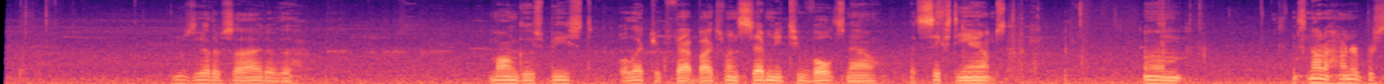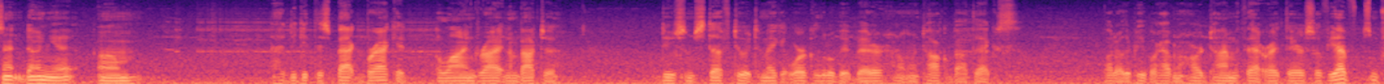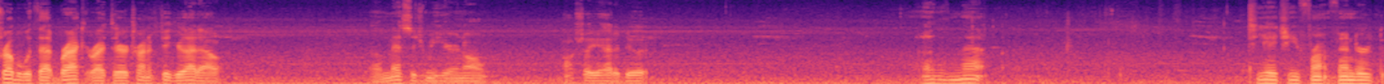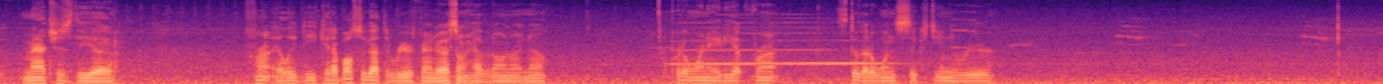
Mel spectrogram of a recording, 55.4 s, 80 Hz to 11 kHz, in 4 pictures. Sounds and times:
Speech: 0:01.7 - 0:03.1, 0:04.9 - 0:10.2, 0:11.4 - 0:11.9, 0:12.9 - 0:15.3, 0:16.6 - 0:19.5, 0:20.4 - 0:24.0, 0:24.9 - 0:29.9, 0:31.4 - 0:32.6, 0:33.3 - 0:34.2, 0:36.8 - 0:37.6, 0:40.2 - 0:42.8, 0:44.0 - 0:47.0, 0:48.1 - 0:49.3, 0:49.9 - 0:51.5.

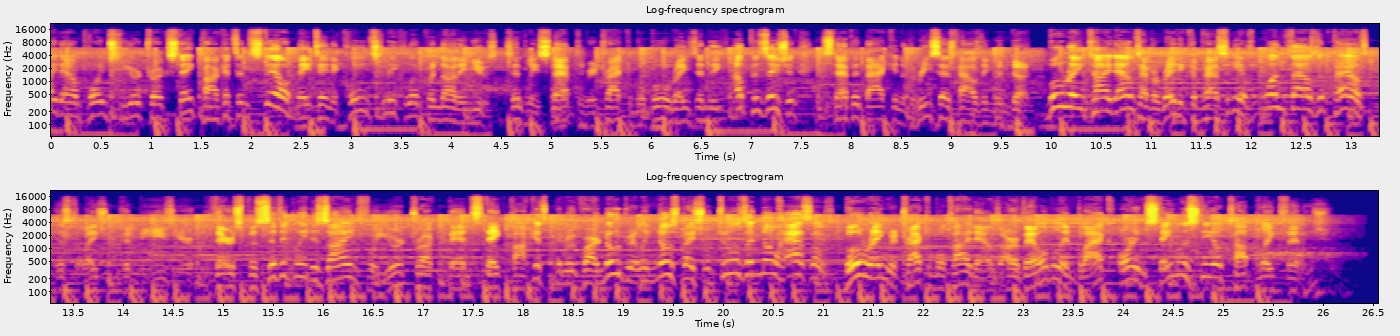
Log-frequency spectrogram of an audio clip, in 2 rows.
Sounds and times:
Speech: 0:00.0 - 0:26.1
Music: 0:00.0 - 0:26.4.

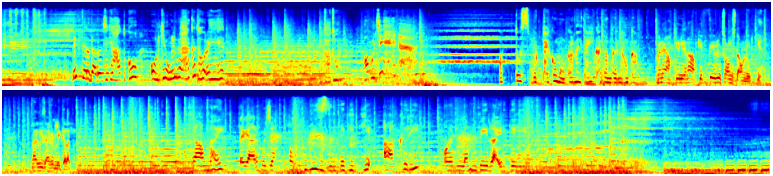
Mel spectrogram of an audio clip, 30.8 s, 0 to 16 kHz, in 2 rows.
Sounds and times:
Scary music: 0:00.4 - 0:30.7.

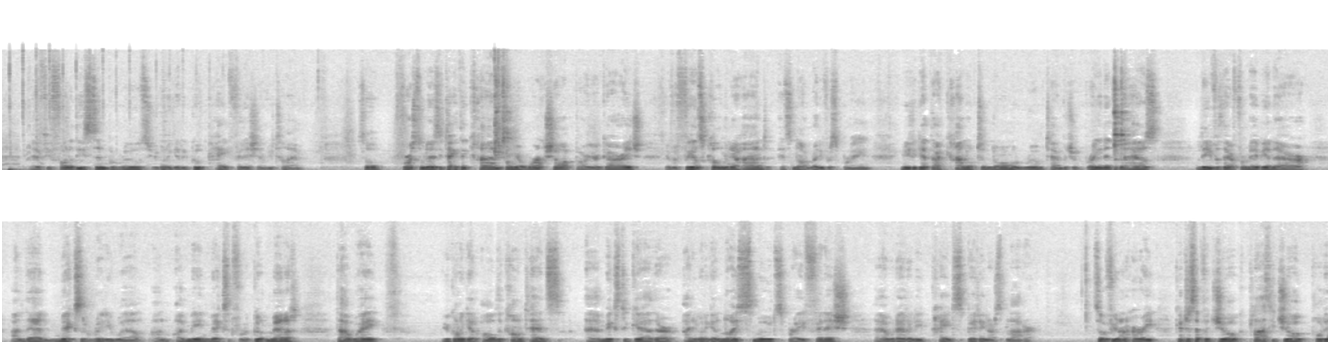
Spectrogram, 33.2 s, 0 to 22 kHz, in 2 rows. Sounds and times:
Speech: 0:00.0 - 0:03.8, 0:04.4 - 0:33.1.

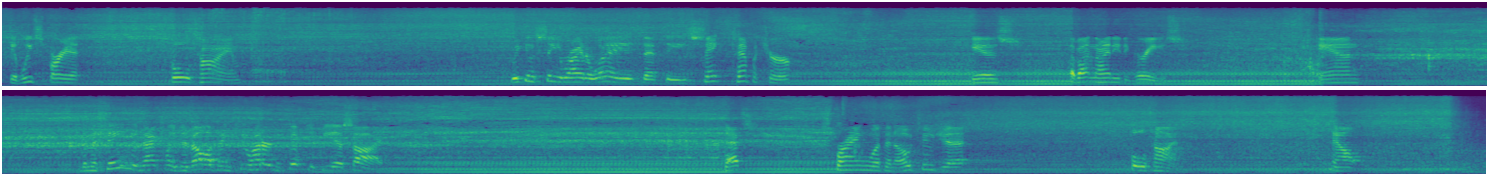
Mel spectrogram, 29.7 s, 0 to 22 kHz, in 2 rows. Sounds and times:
Speech: 0:00.0 - 0:00.8, 0:01.7 - 0:02.5, 0:05.1 - 0:08.0, 0:09.7 - 0:11.8, 0:13.2 - 0:13.6, 0:15.6 - 0:18.7, 0:22.0 - 0:22.4, 0:23.1 - 0:24.6, 0:26.1 - 0:26.7, 0:28.1 - 0:28.5
Pump (liquid): 0:00.0 - 0:29.5.

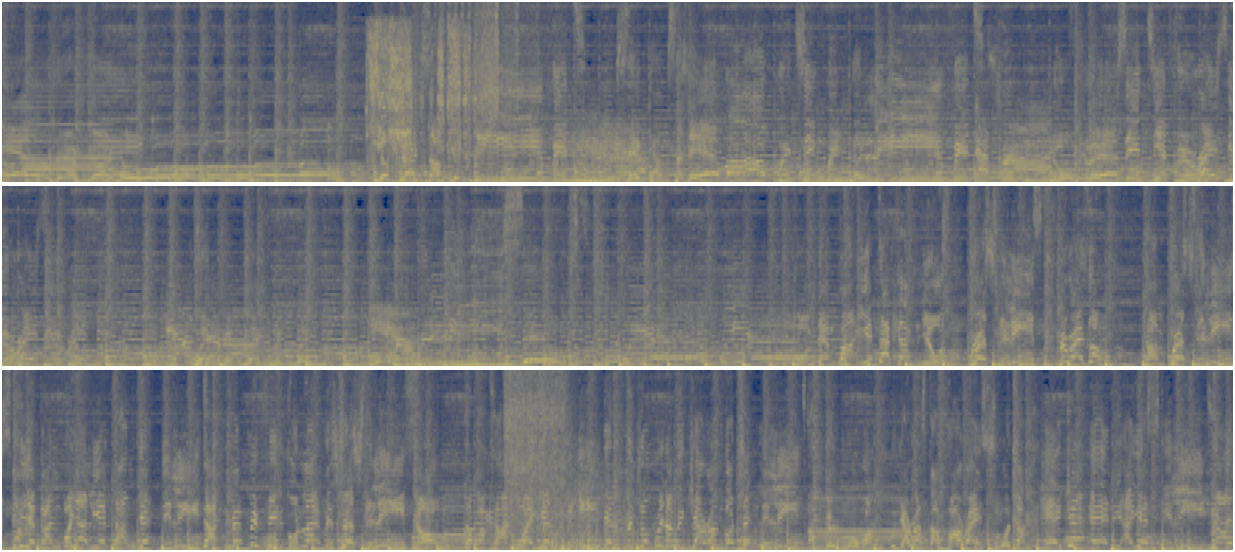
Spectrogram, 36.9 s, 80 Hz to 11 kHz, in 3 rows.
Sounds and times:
Music: 0:00.0 - 0:36.9.

